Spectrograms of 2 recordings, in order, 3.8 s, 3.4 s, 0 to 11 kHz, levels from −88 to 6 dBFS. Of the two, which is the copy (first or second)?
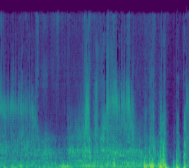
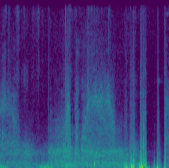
first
